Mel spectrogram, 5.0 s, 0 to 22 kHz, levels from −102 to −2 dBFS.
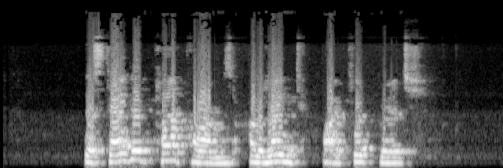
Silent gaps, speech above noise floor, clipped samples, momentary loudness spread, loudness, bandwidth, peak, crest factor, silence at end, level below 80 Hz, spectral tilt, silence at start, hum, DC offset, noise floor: none; 57 dB; under 0.1%; 8 LU; -11 LUFS; 9.4 kHz; 0 dBFS; 12 dB; 0.85 s; -48 dBFS; -6 dB/octave; 0.85 s; none; under 0.1%; -67 dBFS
